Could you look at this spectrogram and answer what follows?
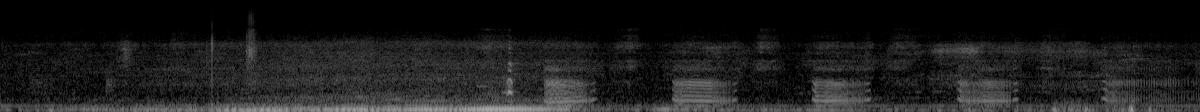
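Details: Baby under one month old snoring during sleep: a low rumbling noise, then a series of short, soft, rhythmic snoring breaths about every second and a half; light infant snoring.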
